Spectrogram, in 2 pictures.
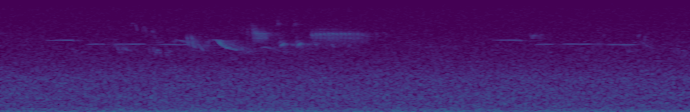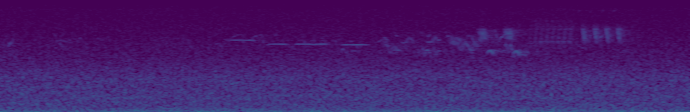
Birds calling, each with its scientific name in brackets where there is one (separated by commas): Fox Sparrow (Passerella iliaca), Western Tanager (Piranga ludoviciana), Mountain Chickadee (Poecile gambeli)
